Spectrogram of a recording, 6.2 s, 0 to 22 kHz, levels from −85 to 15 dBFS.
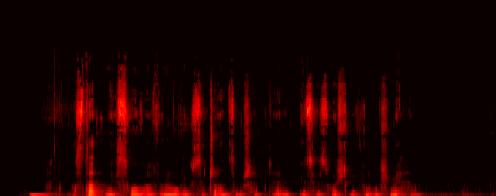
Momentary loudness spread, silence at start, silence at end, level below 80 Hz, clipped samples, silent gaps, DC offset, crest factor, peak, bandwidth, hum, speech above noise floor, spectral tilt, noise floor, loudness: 13 LU; 0.15 s; 0 s; -64 dBFS; under 0.1%; none; under 0.1%; 26 dB; -20 dBFS; 16.5 kHz; none; 24 dB; -4.5 dB/octave; -70 dBFS; -45 LUFS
